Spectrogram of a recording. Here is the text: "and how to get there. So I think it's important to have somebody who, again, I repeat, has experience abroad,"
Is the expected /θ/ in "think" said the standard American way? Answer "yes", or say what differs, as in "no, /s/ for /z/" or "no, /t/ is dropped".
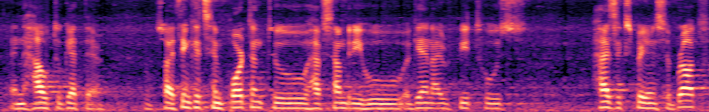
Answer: yes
